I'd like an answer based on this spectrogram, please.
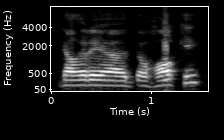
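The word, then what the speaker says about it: Galeria do Rock: to a place called galleria do hockey and hockey is rock because in brazil you don't pronounce the r as an r so that's just at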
